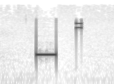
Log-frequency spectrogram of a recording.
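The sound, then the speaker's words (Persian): A telephone line tone after a listener's call to a radio show drops: a steady low hum lasting about a third of a second, then a brief higher-pitched beep, clear with no voices. “بله شنونده ما قطع شد تلفنشون.”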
